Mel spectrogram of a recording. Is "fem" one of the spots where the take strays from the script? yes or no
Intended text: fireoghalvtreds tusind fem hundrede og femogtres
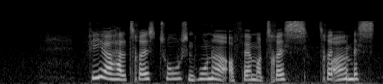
yes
